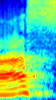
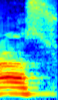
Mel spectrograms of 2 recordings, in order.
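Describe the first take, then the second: First: আস with ain and a light dental s; আস with a plain s against the teeth; dental sin ending. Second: আস with ain and a heavy, emphatic s; আস with a thick s, as for sad; Arabic sad ending. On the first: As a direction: end আস on a thin, clear Arabic sin. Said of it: "এটা দন্ত স একবারে ধরে নেবেন". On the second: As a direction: end আস on the full, dark Arabic sad. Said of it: "আস বলছিলাম সদের বেলায়". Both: Shown as a demonstration.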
